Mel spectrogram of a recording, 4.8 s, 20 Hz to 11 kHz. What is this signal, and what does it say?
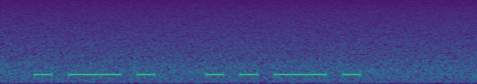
Morse code, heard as a keyed tone, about 7 wpm, 400 Hz, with radio static and a narrow filter. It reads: RF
